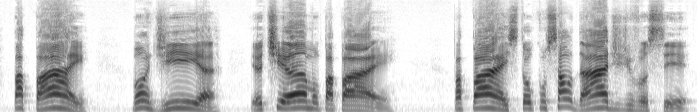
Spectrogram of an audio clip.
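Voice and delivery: tender, unhurried message to dad, words drawn out; normal-speed daughter. Retold or imitated. Daughter's voice message to her dad played at normal speed, slow and tender. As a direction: say it lovingly, leaving space between phrases. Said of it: "Se você escuta ela normal".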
